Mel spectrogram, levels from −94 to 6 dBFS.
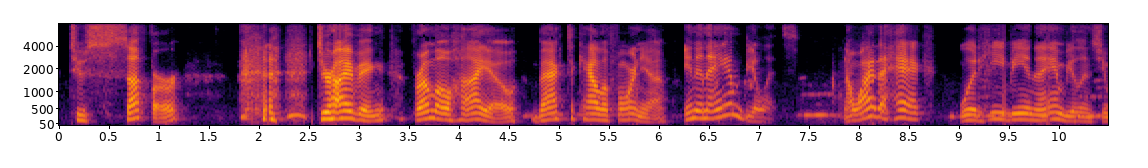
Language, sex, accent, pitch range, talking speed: English, male, American, 150-230 Hz, 125 wpm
